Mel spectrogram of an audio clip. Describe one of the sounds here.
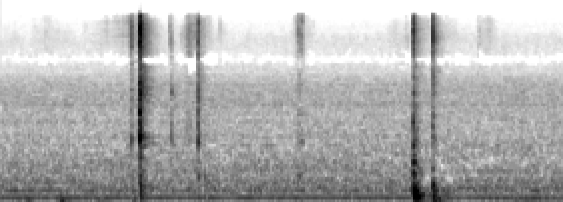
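A hand punch clicks sharply as it cuts through card stock.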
